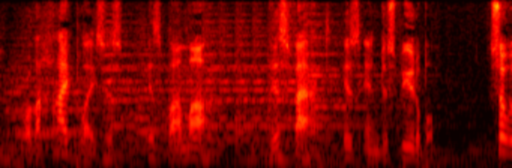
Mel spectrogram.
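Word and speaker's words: במה: Strong's Hebrew dictionary and it is pronounced Bama Bama is most commonly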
